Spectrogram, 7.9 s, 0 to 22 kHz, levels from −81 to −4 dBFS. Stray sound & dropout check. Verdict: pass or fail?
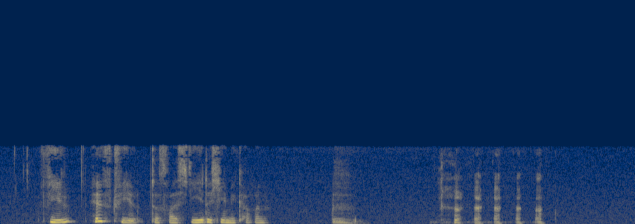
fail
